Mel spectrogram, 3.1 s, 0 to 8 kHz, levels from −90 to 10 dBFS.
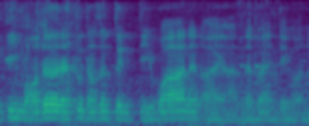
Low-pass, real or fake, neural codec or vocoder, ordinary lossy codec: none; real; none; none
